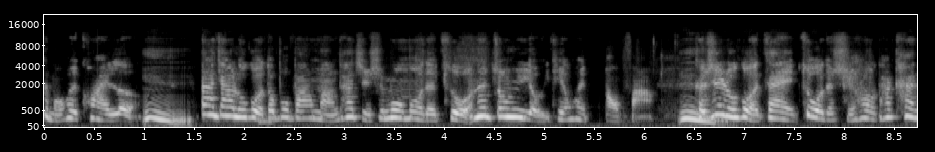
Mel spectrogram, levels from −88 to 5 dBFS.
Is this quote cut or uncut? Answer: cut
